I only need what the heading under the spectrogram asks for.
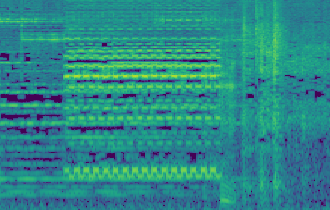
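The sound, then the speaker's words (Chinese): A telephone rings in a steady, warbling electronic trill lasting over a second, over a constant background tone and followed by a few brief clattering knocks. “可就在这个时候，电话铃响”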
